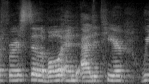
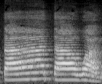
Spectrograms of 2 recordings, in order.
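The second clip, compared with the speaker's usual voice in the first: slow and louder tatawag for students; slow, loud teacher's demo of tatawag; slow emphatic demo; 7 dB louder, slower than usual. Shown as a demonstration. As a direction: lean on tatawag so the class hears it. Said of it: "remove the I N".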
